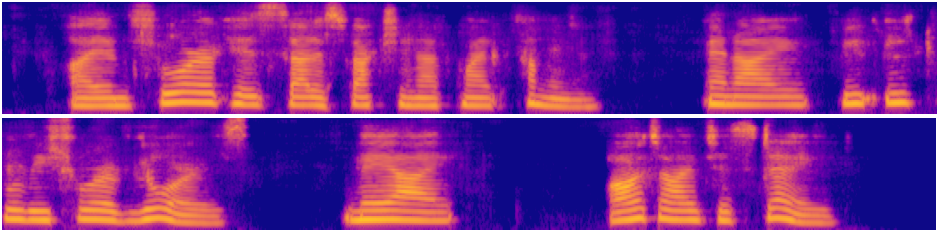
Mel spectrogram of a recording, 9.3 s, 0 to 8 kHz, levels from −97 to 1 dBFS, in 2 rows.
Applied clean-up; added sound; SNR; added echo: neural mask model Resemble Enhance denoiser.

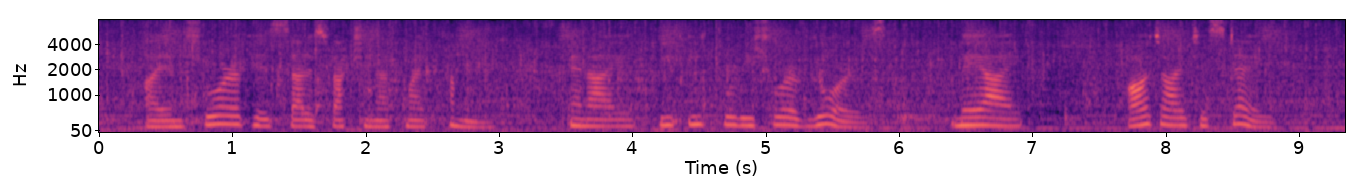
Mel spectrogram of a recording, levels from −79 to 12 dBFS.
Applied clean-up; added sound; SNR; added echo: none; Water / Mechanisms + Liquid; 8 dB; none.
